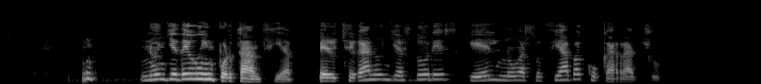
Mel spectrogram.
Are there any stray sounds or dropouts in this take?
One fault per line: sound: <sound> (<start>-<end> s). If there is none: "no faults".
sound: laugh (0.8-1.0 s)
